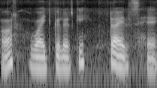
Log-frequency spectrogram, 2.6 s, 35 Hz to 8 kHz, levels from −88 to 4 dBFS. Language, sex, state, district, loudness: Hindi, male, Himachal Pradesh, Shimla, -20 LUFS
